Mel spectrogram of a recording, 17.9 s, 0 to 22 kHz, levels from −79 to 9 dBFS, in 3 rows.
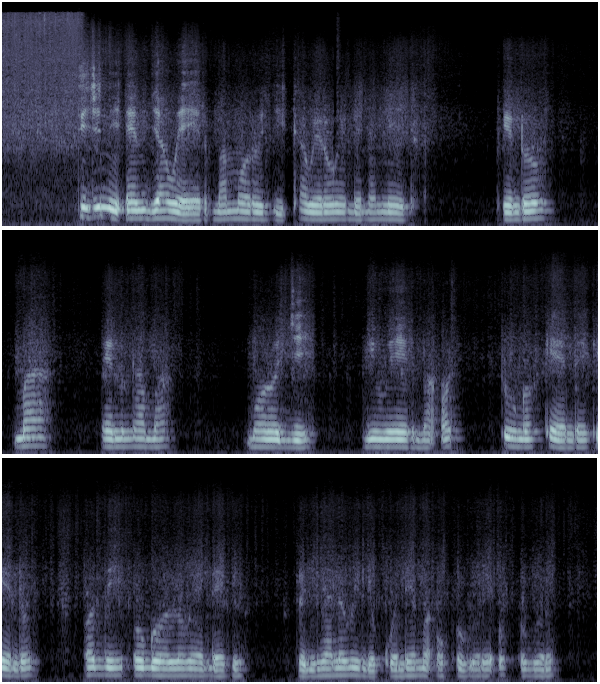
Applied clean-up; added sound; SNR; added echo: neural mask model RNNoise.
